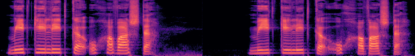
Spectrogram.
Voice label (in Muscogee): "metkeletkv oh vfastv", Muscogee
